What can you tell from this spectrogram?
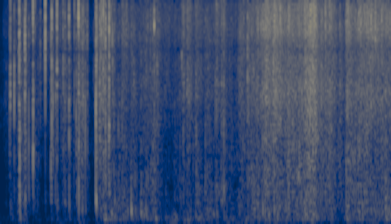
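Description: Plastic crinkling: a small zip-lock bag of diamond painting drills being handled, with a quick run of crackles at first, then a steadier rustle that gets louder near the end.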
